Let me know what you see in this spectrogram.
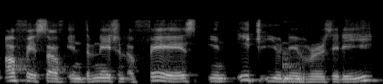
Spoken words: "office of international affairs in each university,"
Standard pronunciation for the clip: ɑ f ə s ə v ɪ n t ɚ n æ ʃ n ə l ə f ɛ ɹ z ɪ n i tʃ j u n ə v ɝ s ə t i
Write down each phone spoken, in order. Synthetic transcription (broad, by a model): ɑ f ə s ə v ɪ n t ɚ n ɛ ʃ ə n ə f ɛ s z ɪ n i tʃ j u n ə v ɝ s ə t i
